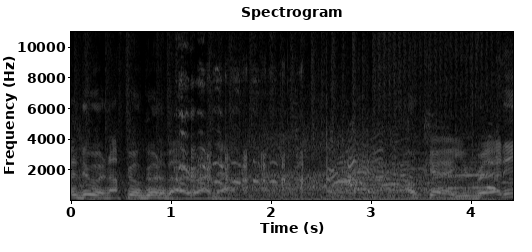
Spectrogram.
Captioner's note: all laughing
